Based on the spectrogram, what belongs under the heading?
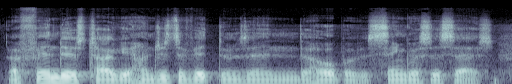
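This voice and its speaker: A man with a fairly low, everyday speaking voice, talking bluntly and swearing freely. He rants casually, leans on slang like "bro", and sometimes reads text out loud. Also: steady tone, a little fast. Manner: profane, blunt, ranting. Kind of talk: casual rant, reading an article aloud.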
